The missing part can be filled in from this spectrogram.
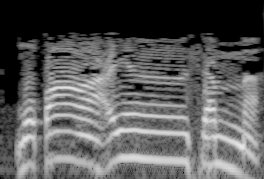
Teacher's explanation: نلفظ النون الساكنة من كلمة مطاع من مخرج الثاء من كلمة ثم، فنقول مطاع ثم مع إظهار الغنة التي تدل على وجود نون ساكنة.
